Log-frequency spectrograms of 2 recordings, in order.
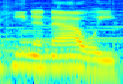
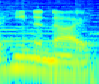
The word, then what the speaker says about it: Hinanawi: Hinanai is the same way. You don't call her Hinanawi, you call her Hinanai.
